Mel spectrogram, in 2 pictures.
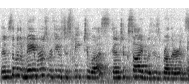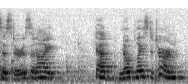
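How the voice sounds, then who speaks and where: An embattled, unhinged farm wife, acted by a woman confides her ruin in a theatrical monologue. Her fairly high voice lingers on words with emphasis, in a very echoey room. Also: normal speed, natural voice. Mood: aggrieved, unsettled. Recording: echoey room with faint humming noise.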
